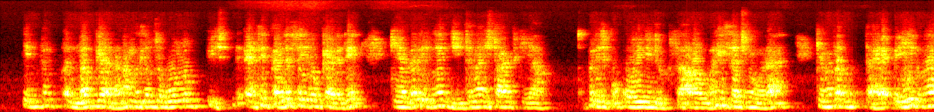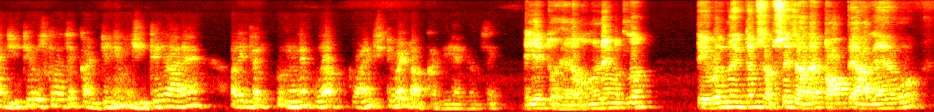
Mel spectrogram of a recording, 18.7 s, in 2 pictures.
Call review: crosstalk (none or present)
none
